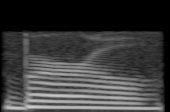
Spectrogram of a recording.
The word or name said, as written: birl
